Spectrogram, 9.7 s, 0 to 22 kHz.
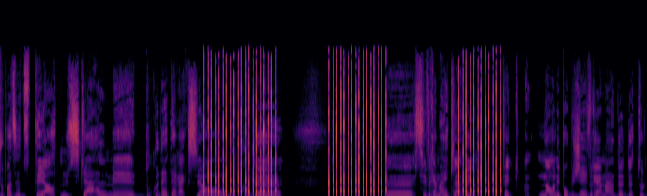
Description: Pulse dialling, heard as clicks on a phone line, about 9 pulses a second, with speech in French. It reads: 0 8 6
